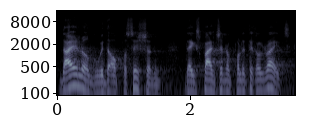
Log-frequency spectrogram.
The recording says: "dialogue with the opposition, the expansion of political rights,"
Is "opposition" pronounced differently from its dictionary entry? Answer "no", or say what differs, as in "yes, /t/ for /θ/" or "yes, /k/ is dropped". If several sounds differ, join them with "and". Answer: yes, /s/ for /z/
